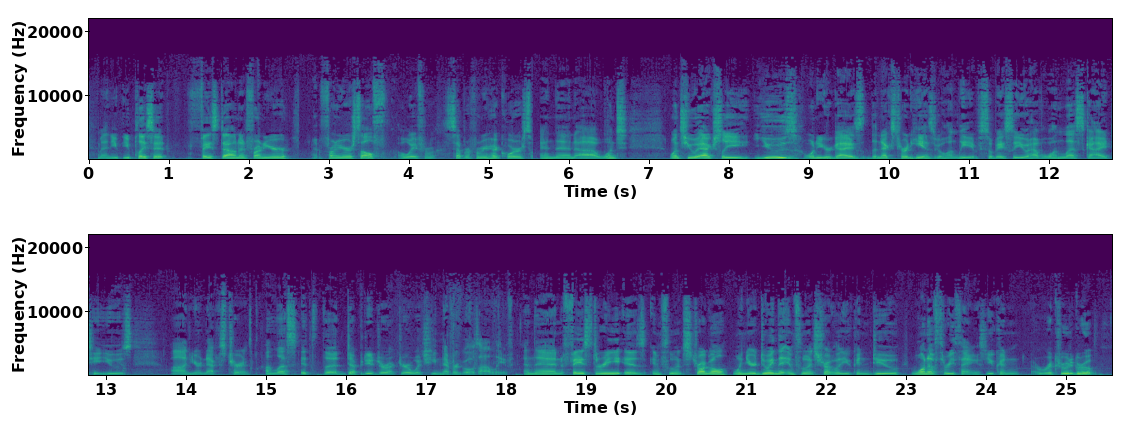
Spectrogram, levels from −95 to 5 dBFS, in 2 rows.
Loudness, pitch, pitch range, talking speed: -27 LUFS, 100 Hz, 95-110 Hz, 215 wpm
